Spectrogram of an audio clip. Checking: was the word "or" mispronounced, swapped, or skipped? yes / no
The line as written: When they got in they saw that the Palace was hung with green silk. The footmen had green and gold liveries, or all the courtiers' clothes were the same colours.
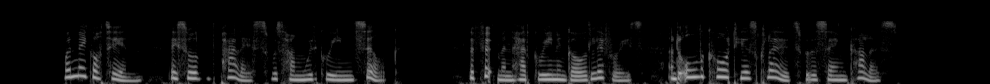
yes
